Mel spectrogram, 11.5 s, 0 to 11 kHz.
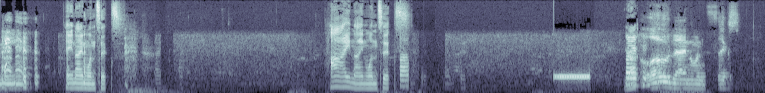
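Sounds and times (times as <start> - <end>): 
speech: 0.0 - 2.1, 5.0 - 6.3, 9.4 - 11.2
telephone ringing: 8.3 - 8.9.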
